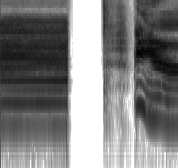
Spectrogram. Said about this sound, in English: can I get a air horn from all your mouths at home and the air horn sound for Connor Lowe in the booth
